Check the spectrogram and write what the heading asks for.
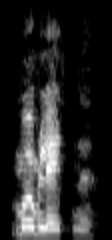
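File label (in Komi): "мӧмляйтны", Komi, female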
